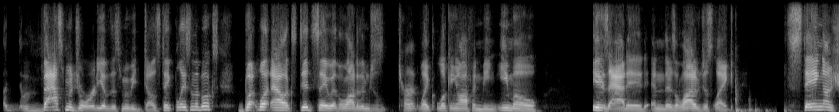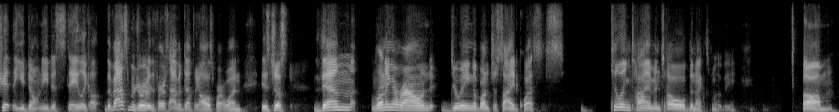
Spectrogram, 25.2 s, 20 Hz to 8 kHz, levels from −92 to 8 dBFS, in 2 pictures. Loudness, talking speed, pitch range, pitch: -24 LUFS, 190 wpm, 135-175 Hz, 150 Hz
